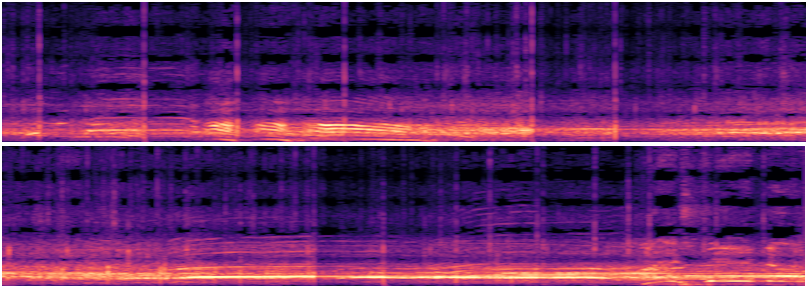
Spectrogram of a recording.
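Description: A large crowd cheers and sings loudly in a vast open stadium.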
